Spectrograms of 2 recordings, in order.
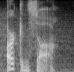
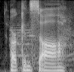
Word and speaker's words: Arkansas: Since the letter S at the end of a French word is usually silent, we pronounce Bill Clinton's home state, Arkansas. Oh, because the S on the end is silent, so you just end with the A. Arkansas, ah, the A sound.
